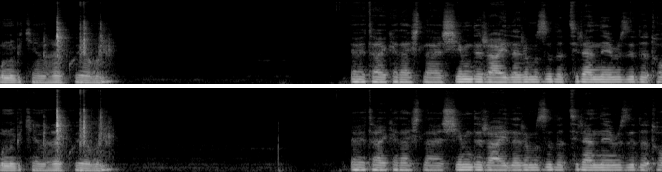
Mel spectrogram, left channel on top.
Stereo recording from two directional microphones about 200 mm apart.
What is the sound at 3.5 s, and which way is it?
Speech, 25° left (ahead or behind).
